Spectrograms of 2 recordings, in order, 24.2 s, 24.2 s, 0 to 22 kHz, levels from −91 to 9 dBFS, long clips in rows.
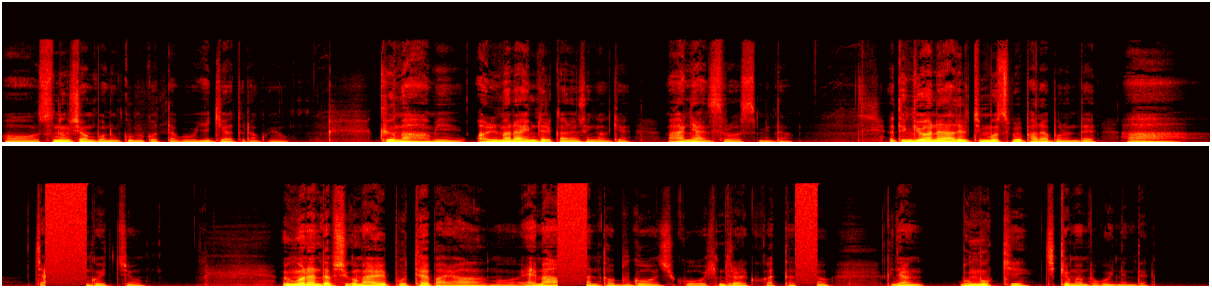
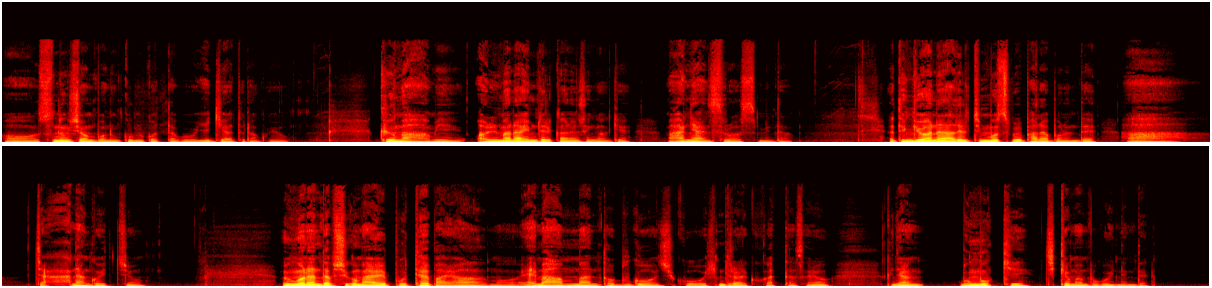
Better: second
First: audio cutting out; filled with static; at 13 s, at 18 s and at 20 s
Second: none

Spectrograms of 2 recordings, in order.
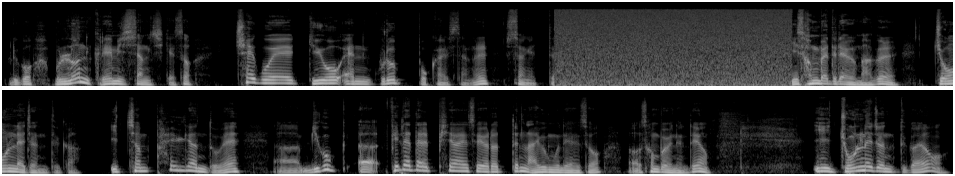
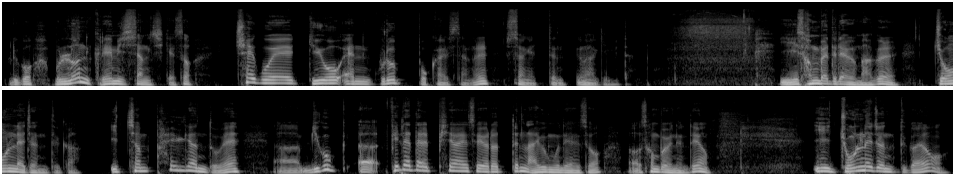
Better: second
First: audio cutting out; filled with static; at 5.5 s for 2.5 s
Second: none

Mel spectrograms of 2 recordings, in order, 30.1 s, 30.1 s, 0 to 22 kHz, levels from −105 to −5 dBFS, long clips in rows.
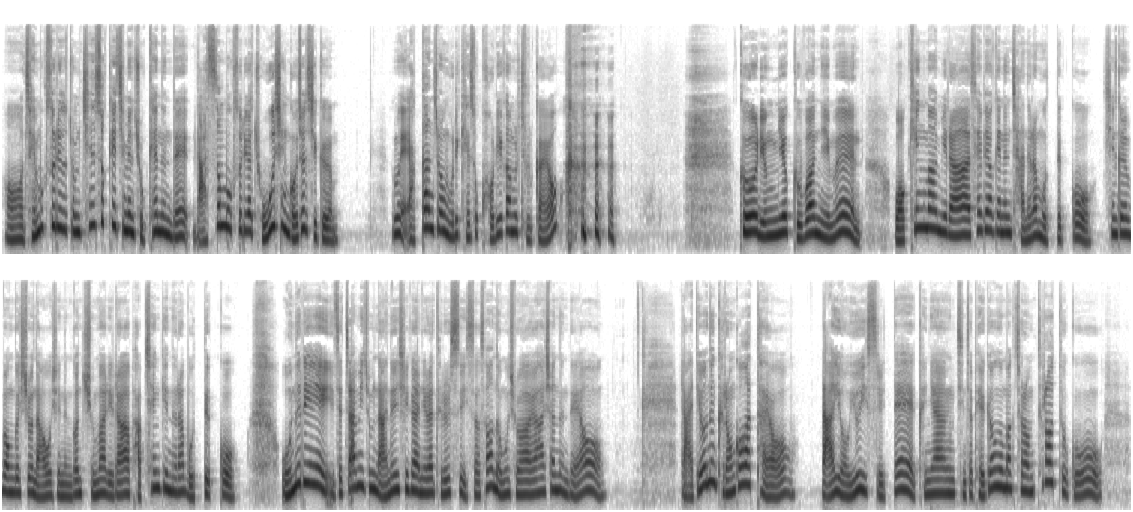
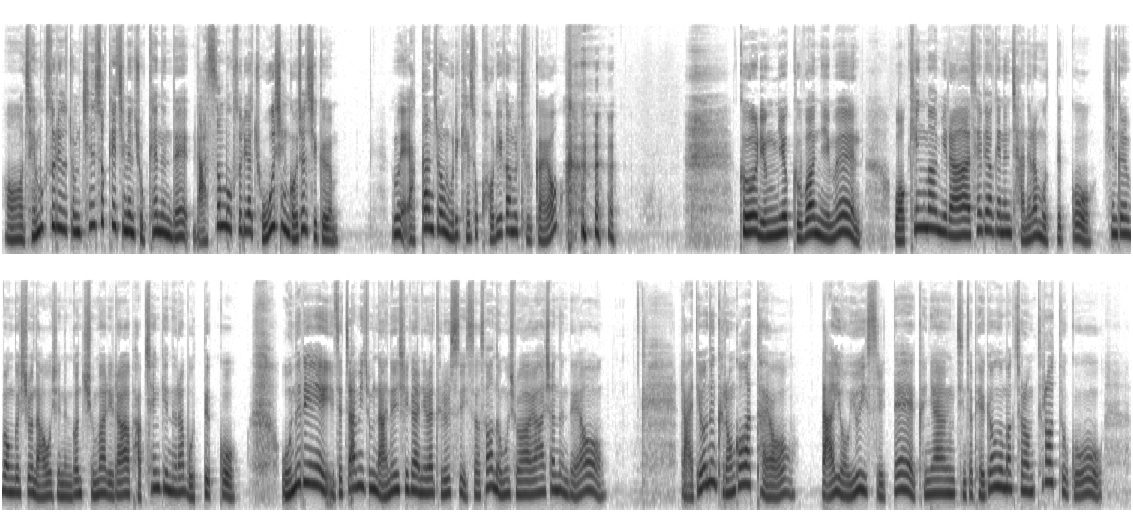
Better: neither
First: none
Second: none

